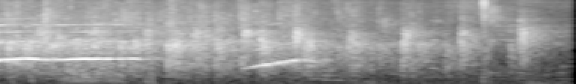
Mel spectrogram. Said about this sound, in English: So, come on, one more time. Will you clap your hands and will you welcome my wife,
